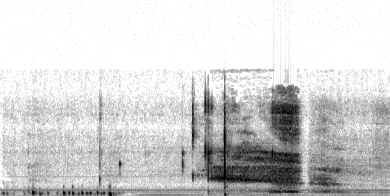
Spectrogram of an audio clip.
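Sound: burp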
